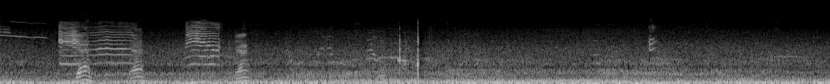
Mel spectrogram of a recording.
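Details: Stray cats on a cat island, two alpha cats leading rival groups fighting by talking while the others eat; several short harmonic meows and wavering calls in the first three seconds over steady low engine-like rumble.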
